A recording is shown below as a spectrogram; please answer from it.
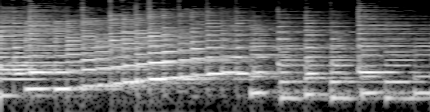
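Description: Background piano music: a rising run of notes through the first half, then a steady pattern of repeated notes.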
